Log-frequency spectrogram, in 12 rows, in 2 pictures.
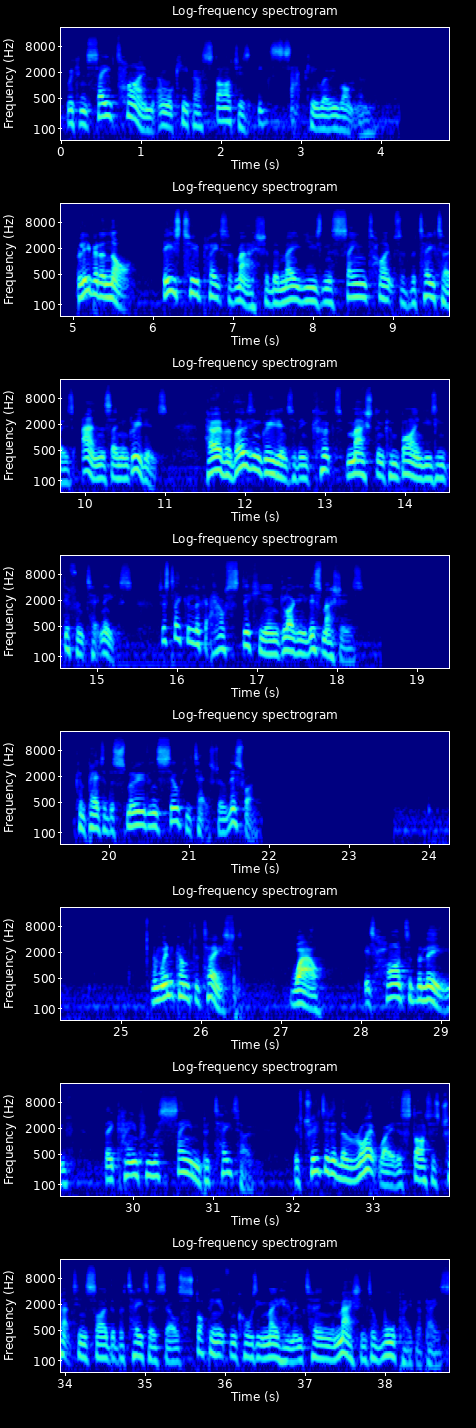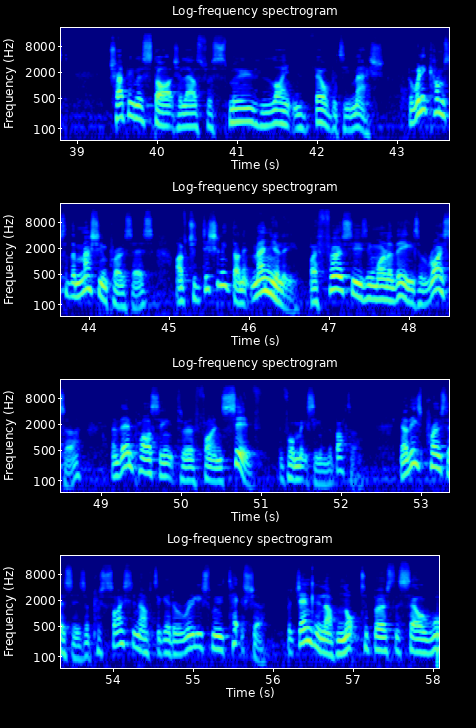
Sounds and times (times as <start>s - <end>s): Speech: 0.0s - 4.0s, 5.1s - 18.4s, 19.6s - 22.0s, 25.4s - 58.0s.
